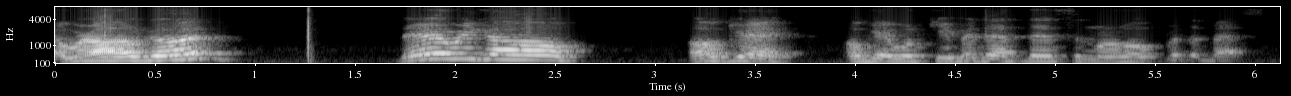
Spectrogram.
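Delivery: ordinary talk, nothing marked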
